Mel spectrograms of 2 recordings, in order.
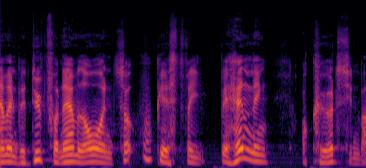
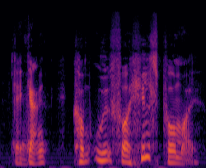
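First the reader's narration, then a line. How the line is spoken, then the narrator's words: Angry mutter. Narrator (Danish): mumlede han vredt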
